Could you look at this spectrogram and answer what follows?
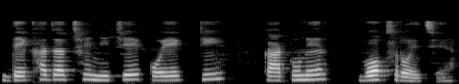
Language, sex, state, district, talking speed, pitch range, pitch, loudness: Bengali, female, West Bengal, Alipurduar, 90 wpm, 190-225 Hz, 210 Hz, -20 LUFS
